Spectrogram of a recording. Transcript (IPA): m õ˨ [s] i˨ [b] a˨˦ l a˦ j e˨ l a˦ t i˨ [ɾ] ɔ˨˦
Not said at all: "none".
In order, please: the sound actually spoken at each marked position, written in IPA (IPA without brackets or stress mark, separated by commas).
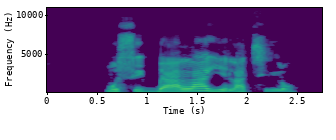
s, ɡ͡b, l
